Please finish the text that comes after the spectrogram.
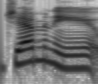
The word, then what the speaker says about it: Gemini: screen names fun in 1965 NASA published a blurb in a newspaper clearing up that Gemini was to be pronounced like jiminy as in jiminy exactly I actually have a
